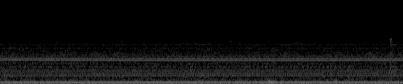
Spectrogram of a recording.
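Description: Steady low electrical mains hum with a faint hiss and a thin, steady higher tone above it.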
